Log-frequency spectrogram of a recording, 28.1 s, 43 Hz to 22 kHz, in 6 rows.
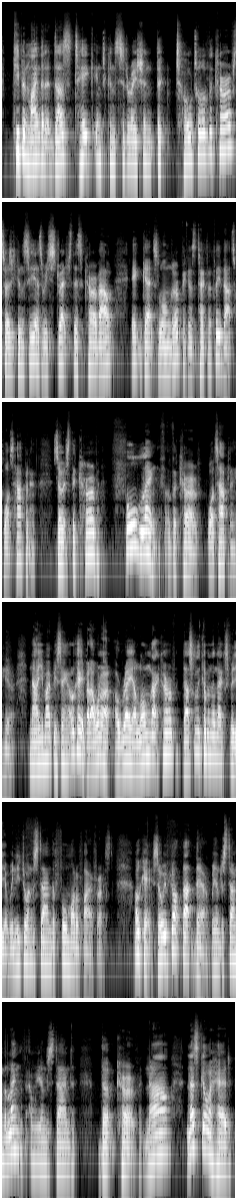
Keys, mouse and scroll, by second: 0.2 g, 8.3 click, 8.9 click, 9.1 middle click, 12.9 Tab, 15.0 middle click, 18.0 click, 21.6 click, 24.7 click.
